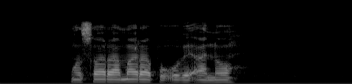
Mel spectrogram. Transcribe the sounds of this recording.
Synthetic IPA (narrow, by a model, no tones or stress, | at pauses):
mʊswaɾamaɾapʼʊʔʊβɛʔanɔ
